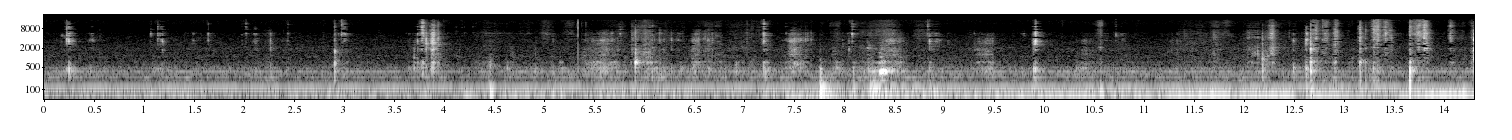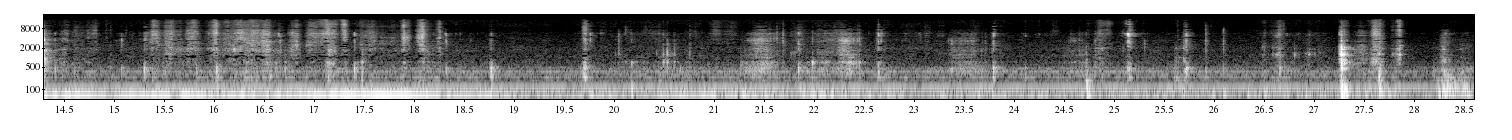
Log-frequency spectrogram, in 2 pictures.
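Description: Close-up crunching of frozen corn starch being chewed, an irregular run of small crackling clicks, with a spoon scraping the plastic container in between.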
